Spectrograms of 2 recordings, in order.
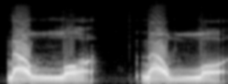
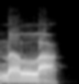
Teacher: lafaz Allahnya ini huruf lam jalalahnya dibaca tebal, dibaca tafkhim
